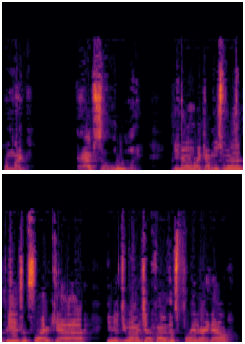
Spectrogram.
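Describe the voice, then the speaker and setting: A man's voice: a little high, steady tone, fast. A middle-aged man telling stories as a podcast guest in a casual, laid-back way, often saying dude and man. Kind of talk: casual storytelling interview.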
